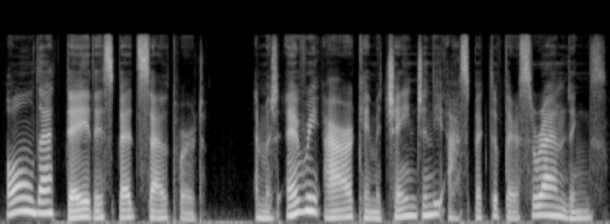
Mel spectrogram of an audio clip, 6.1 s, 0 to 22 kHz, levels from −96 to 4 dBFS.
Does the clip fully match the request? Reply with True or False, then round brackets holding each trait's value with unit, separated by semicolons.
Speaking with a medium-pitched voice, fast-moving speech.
False (145 Hz; 185 wpm)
